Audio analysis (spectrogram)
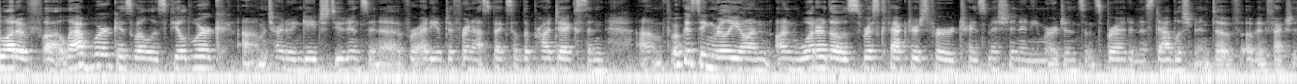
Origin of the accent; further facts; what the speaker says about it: Delaware, United States; ended up at the University of Delaware, because I grew up in Delaware.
